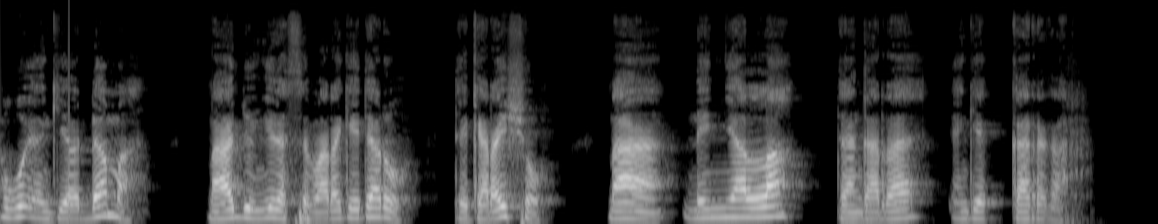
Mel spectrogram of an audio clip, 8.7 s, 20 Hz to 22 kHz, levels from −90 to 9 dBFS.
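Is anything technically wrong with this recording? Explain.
Yes, there are two tiny skips in this speech. Overlap between stream segments at 0.51 s and 6.47 s: overlapping 2-second segment timestamps make the player discard about 5 and 13 ms, producing jumps in the waveform.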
